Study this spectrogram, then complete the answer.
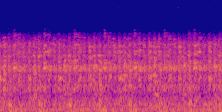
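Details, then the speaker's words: Six-speed diesel truck idling: rough gravelly growl under engine note; suspected from earlier aftermarket KW clutch; clutch growl at idle. "ini kendalanya sama di kopling tadinya kan kita ganti dengan kopling HW namun malah ngorok suaranya jadi terpaksa kita ganti lagi koplingnya dengan kopling ori"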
